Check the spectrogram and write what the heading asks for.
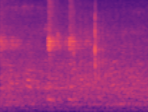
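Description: City street ambience: a steady hiss of traffic, broken by a few short noises and a sharp click about a second and a half in.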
